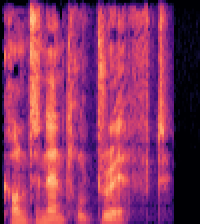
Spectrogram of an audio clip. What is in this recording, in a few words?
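"continental drift", British English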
